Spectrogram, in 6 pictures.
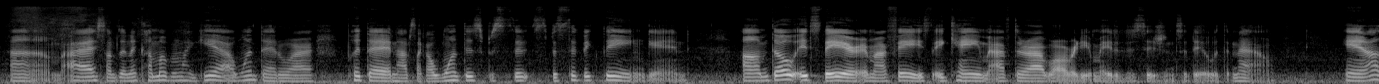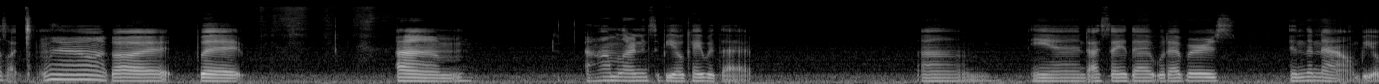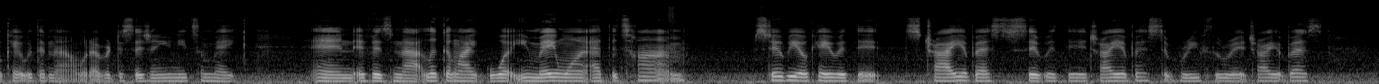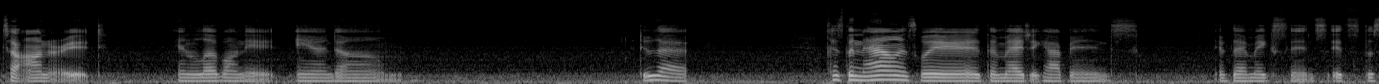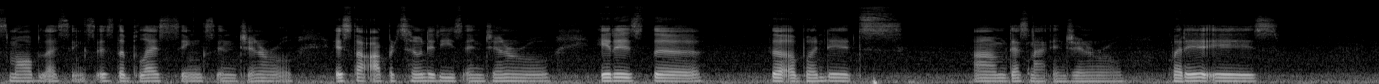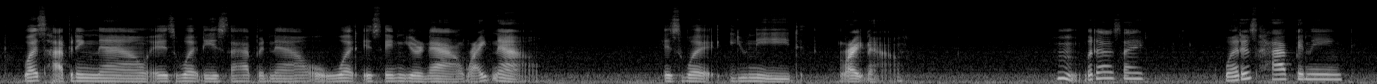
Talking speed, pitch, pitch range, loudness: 145 wpm, 155 Hz, 140-165 Hz, -27 LUFS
